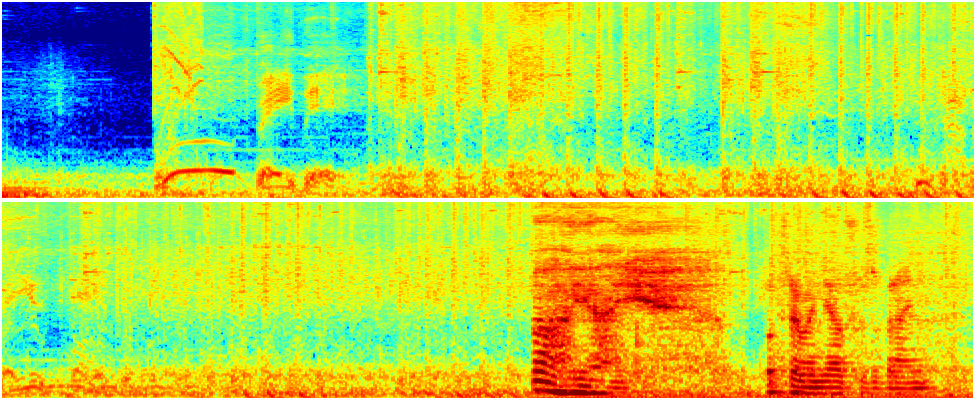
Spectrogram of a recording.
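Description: A man talks animatedly close to a microphone.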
